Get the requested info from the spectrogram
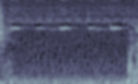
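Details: At night, several crickets sing a high, pure-toned trill in short, regular bursts about three times a second, over a low background rumble; the song cuts off abruptly near the end.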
